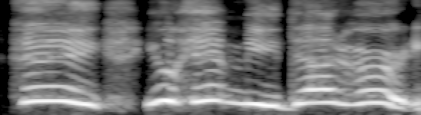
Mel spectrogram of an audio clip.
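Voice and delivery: loud, high, drawn-out complaint; hammed-up hurt protest from a giant; huge wounded alien. Punched alien protesting to the elf, loud hurt voice. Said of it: "He was huge".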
